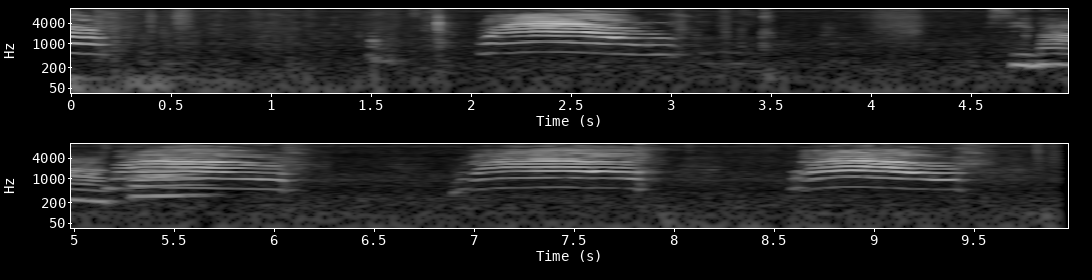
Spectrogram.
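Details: Cat protesting during a bath with four loud, plaintive meows about two seconds apart. Each meow is rich, falling slightly in pitch, and lasts about a second. Brief quiet speech comes between them.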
